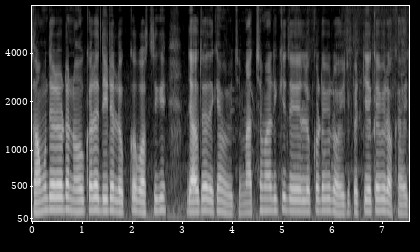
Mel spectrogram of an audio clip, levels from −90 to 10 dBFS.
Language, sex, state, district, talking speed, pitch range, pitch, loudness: Odia, female, Odisha, Khordha, 145 wpm, 140-165 Hz, 155 Hz, -18 LUFS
